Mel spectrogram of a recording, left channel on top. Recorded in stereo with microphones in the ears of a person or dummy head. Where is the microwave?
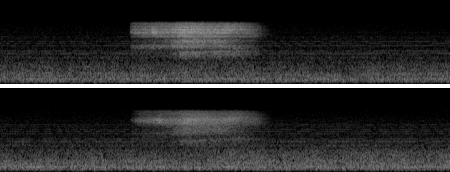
I don't hear a microwave.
